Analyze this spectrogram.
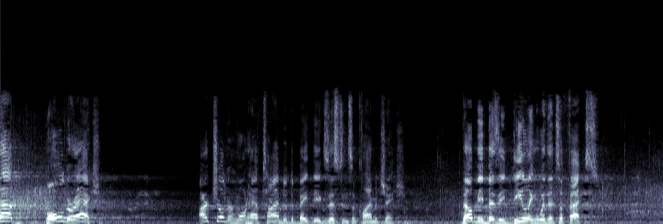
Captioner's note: cheers and applause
